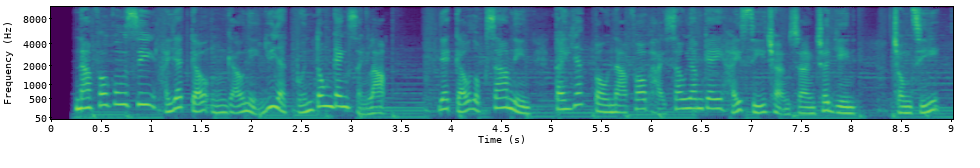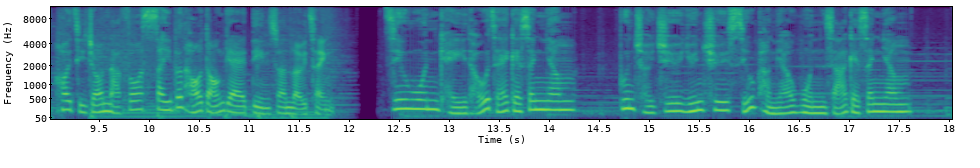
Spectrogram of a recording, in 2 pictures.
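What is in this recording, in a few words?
Cantonese, narration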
